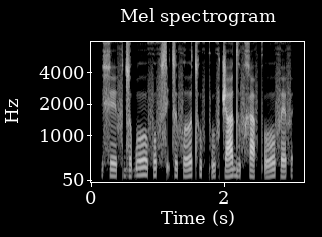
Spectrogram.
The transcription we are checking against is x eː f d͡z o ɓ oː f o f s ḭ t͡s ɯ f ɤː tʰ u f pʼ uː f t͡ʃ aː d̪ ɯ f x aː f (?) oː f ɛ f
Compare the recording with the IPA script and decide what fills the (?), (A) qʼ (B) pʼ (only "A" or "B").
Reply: B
